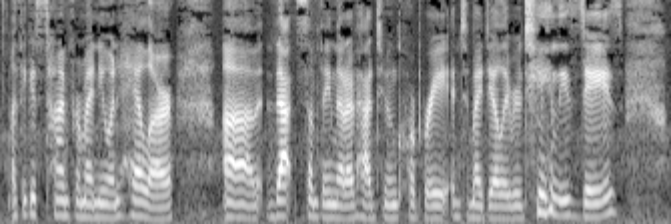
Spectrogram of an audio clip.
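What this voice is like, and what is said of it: Strained, failing voice. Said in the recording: “before I completely lose my voice again, because this is what has been happening lately”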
